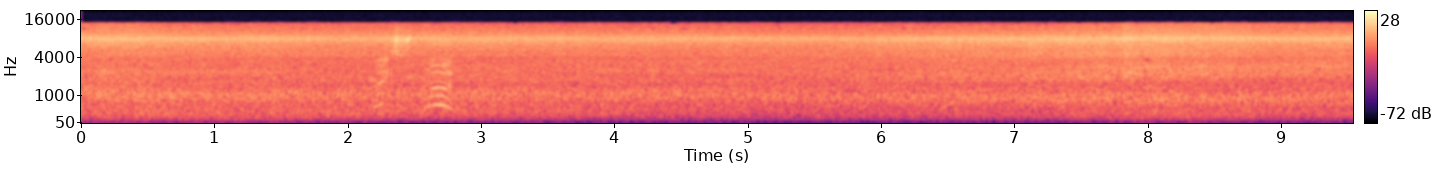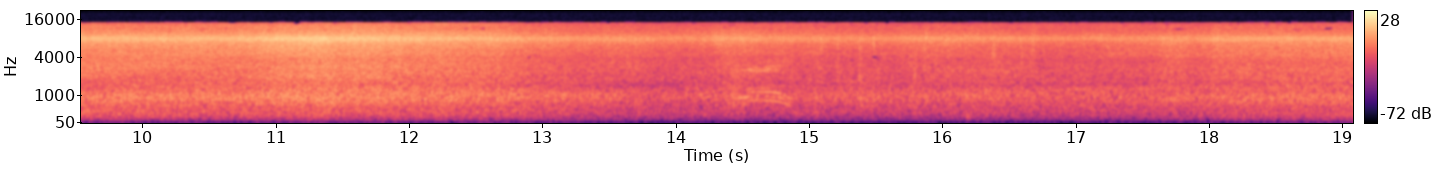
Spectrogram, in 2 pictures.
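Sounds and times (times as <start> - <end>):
ocean surf breaking: 0.0 - 19.0.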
